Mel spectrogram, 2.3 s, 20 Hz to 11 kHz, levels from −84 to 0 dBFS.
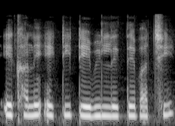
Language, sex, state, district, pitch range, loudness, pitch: Bengali, female, West Bengal, Cooch Behar, 205-225 Hz, -15 LUFS, 215 Hz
